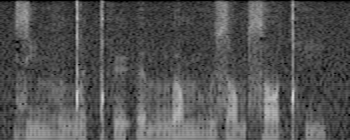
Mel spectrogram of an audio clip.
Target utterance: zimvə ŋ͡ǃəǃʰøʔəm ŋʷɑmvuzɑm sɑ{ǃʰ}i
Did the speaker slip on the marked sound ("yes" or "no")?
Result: no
